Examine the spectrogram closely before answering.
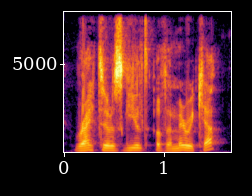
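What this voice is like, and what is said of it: English accent on a name. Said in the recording (French): “attention, accent anglais”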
